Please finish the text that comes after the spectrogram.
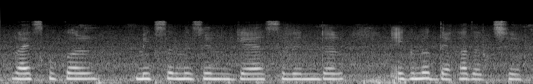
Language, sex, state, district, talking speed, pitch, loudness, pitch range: Bengali, female, West Bengal, Alipurduar, 100 wpm, 255 Hz, -14 LUFS, 245-260 Hz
